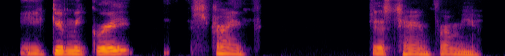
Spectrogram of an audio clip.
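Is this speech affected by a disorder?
Yes: multiple sclerosis.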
